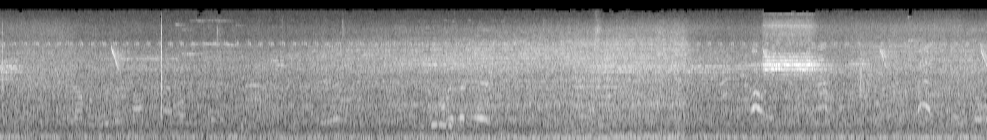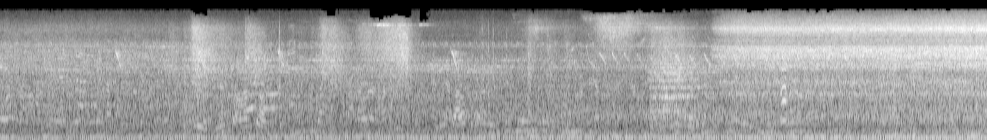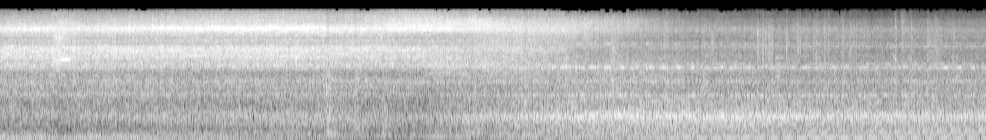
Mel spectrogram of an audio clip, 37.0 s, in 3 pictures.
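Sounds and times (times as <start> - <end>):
coaches rolling on rails: 0.0 - 37.0
locomotive engine throbbing: 18.2 - 37.0
train horn: 20.4 - 21.3.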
